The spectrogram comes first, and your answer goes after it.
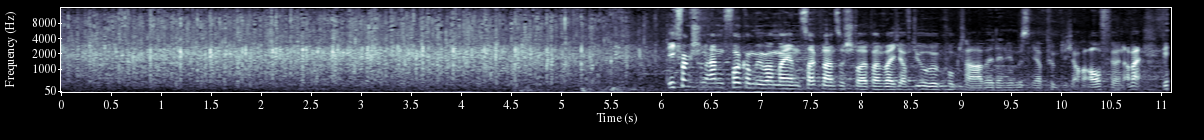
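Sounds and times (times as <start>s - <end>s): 
audience applause: 0.0s - 6.4s
speech: 6.1s - 11.0s.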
